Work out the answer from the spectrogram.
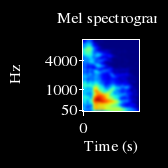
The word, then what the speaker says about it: Saul: travels this is my guide his name is soul s a u l soul is pronounced as Soul so our vehicle start to move slow by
